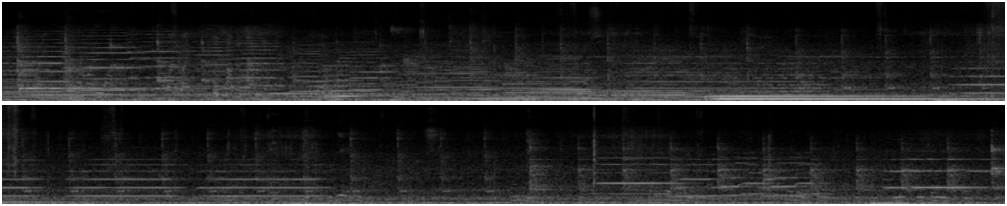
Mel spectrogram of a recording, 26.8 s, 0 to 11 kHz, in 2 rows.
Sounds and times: instrument was tuned 0:00.0 - 0:17.8

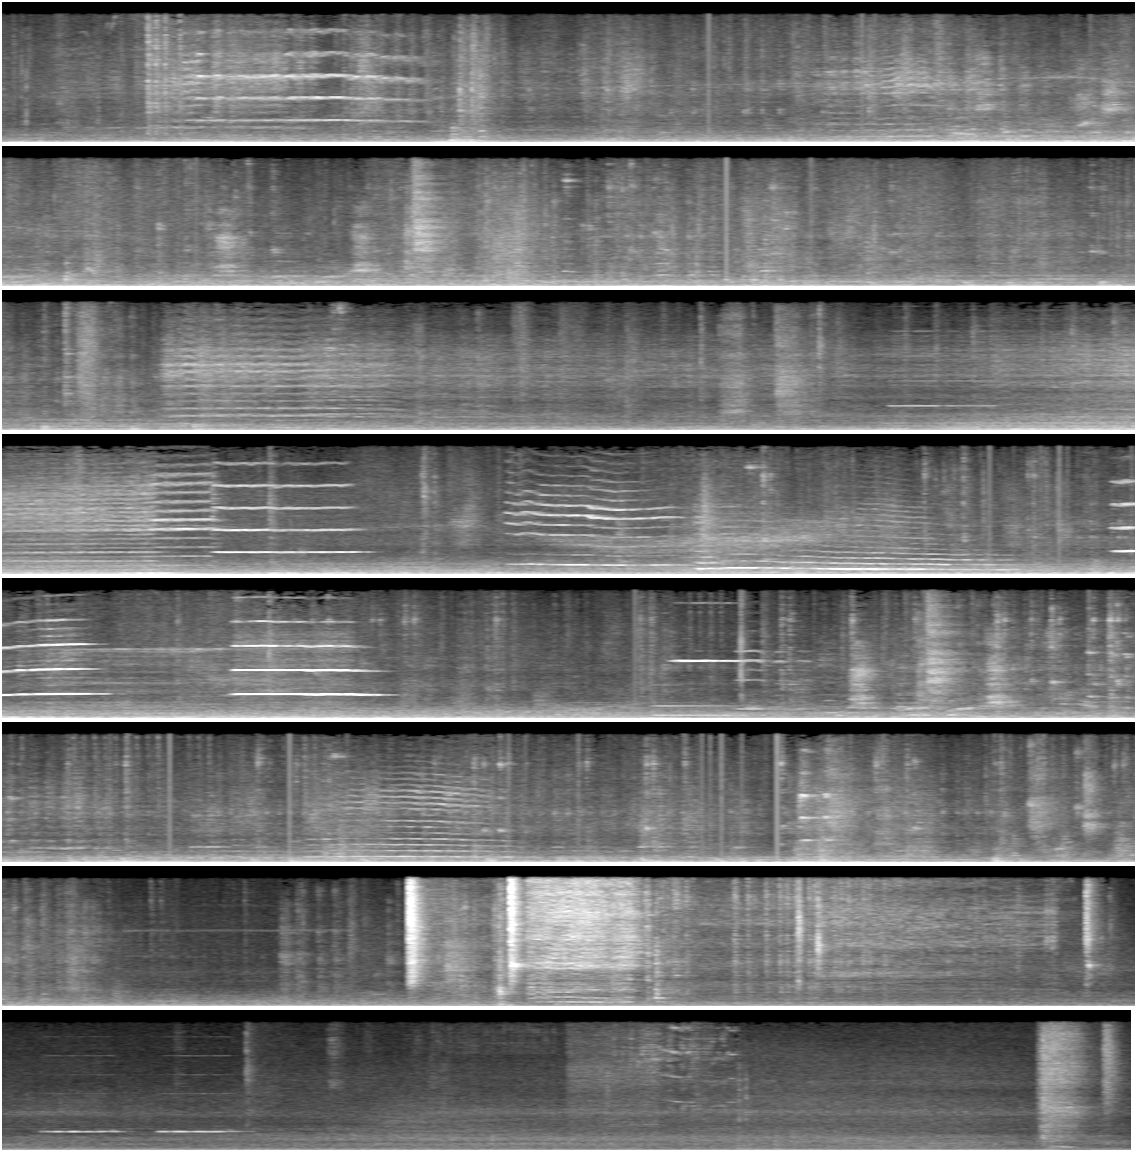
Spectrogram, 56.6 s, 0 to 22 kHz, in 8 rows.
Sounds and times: conversations of the few commuters 0:00.0 - 0:56.6
squeaky bus 0:00.0 - 0:56.6
announcer naming the stops 0:25.4 - 0:41.9
door beep 0:49.8 - 0:51.1

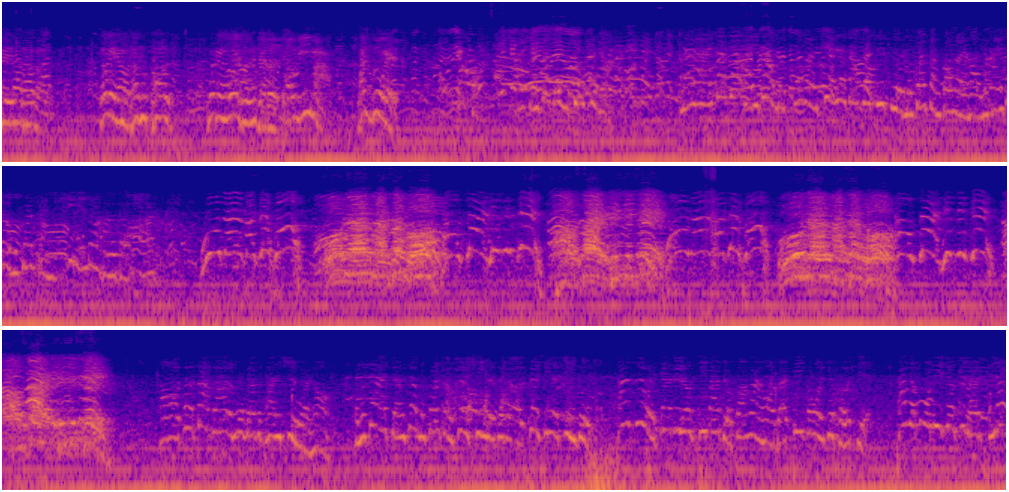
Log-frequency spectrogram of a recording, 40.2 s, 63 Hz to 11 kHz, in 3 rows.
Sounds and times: Shouting slogans 0:17.4 - 0:19.6
Labor protests 0:17.4 - 0:19.4
Shouting slogans 0:20.3 - 0:25.5
Labor protests 0:20.4 - 0:22.9
Labor protests 0:23.6 - 0:25.4
Shouting slogans 0:26.6 - 0:28.4
Labor protests 0:26.6 - 0:28.3

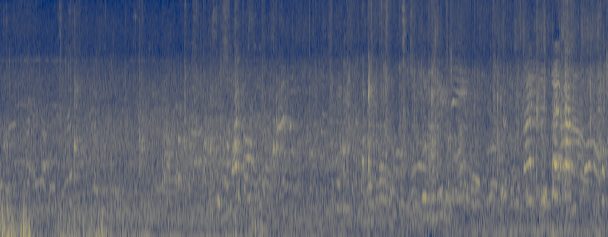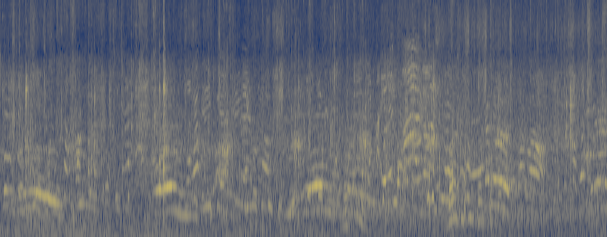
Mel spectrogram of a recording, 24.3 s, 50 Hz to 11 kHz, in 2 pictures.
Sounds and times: kids playing on the streets 0:00.0 - 0:24.3
traffic 0:00.0 - 0:24.3

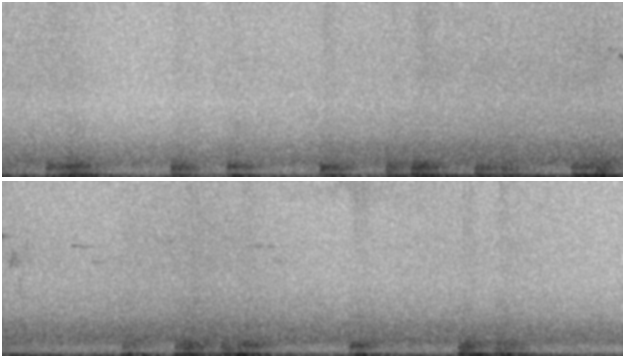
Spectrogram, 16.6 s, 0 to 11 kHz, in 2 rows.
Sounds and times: bangs sounds are coming from a bridge 0:00.0 - 0:16.5
dense trafic on the local highway 0:00.0 - 0:16.5

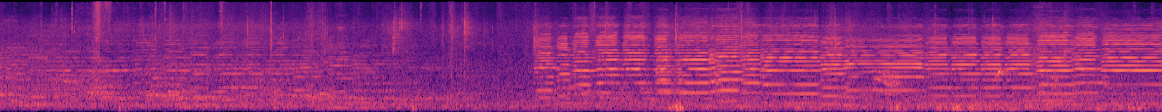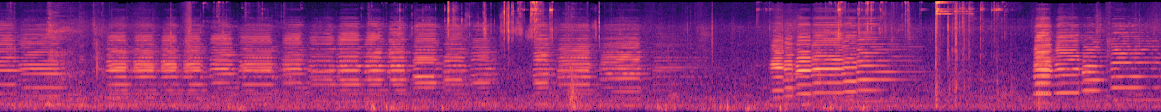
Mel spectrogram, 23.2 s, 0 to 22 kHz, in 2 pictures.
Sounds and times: harmonica 0:05.3 - 0:20.7
harmonica 0:21.9 - 0:23.2

